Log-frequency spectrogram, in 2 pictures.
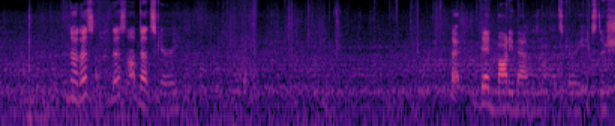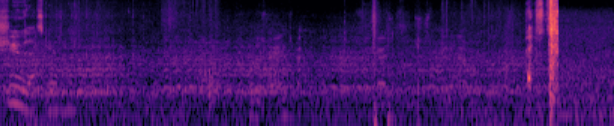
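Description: A young boy talks and exclaims excitedly, close to a microphone.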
